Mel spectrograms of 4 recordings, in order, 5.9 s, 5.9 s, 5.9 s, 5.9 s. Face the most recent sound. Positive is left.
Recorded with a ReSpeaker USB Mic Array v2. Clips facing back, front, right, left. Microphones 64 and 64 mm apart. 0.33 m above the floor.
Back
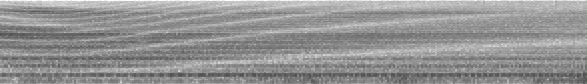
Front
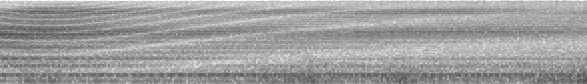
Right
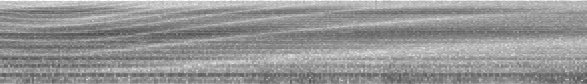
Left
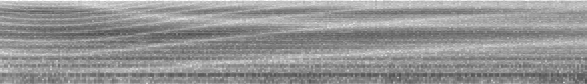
turn(degrees=145)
